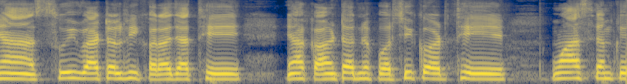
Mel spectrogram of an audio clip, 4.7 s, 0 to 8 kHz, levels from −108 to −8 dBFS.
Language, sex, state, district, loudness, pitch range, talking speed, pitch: Chhattisgarhi, male, Chhattisgarh, Sarguja, -14 LUFS, 185-210 Hz, 180 wpm, 195 Hz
